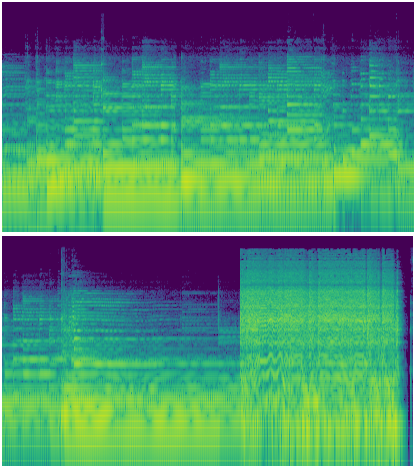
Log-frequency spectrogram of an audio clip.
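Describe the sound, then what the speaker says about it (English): Clean electric guitar through the clean channel of an Amplitube Solidus Randy amp model with chorus and EQ, playing steady chords with shimmering modulation, then switching near the end to a brighter, denser tone, loud and alone. "whenever I do cleans, I do switch over to the clean channel of the Solidus Randy with a chorus and another bit"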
